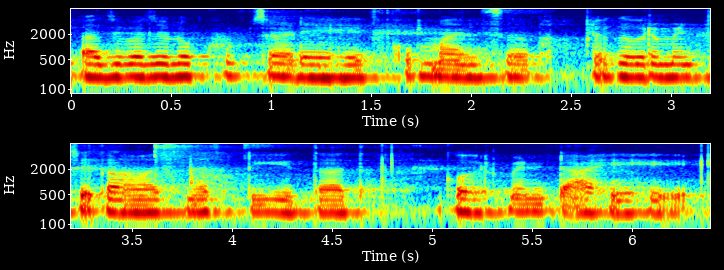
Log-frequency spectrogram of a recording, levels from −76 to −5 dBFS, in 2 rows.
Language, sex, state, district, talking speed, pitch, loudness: Marathi, female, Maharashtra, Solapur, 140 wpm, 185 Hz, -15 LUFS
